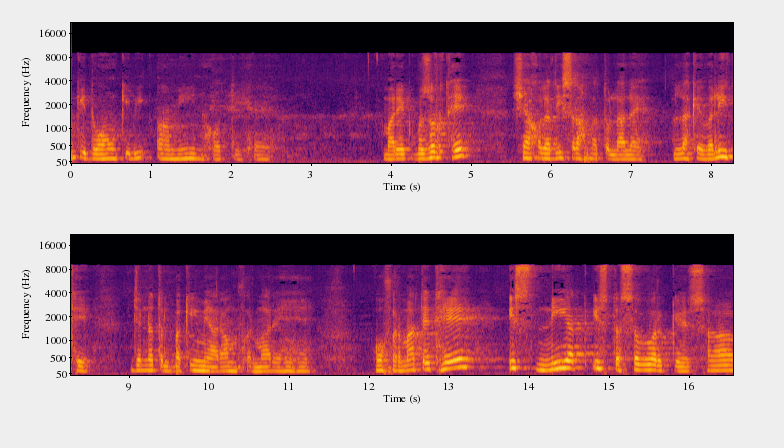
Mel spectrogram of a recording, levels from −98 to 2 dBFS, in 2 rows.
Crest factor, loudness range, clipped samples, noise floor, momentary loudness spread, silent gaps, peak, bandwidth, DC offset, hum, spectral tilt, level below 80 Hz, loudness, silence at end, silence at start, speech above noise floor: 16 dB; 7 LU; under 0.1%; -47 dBFS; 14 LU; none; -4 dBFS; 9.4 kHz; under 0.1%; none; -5.5 dB/octave; -50 dBFS; -19 LUFS; 0 s; 0 s; 29 dB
